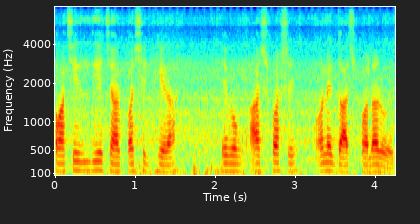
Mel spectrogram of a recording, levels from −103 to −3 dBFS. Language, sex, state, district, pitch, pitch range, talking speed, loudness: Bengali, male, West Bengal, North 24 Parganas, 135 Hz, 125-140 Hz, 125 wpm, -19 LUFS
